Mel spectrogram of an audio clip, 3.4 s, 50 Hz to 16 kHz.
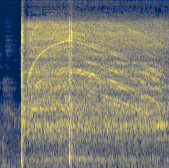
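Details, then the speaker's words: Starter removed from a Hino Victor 500 ten-wheel truck (260 engine), bench test: snaps on, whines up and settles into a steady whir with no grinding. It spins normally; a weak spring or a lever not returning is suspected for the clacking after starting. "นี้ไดมันปกติเสียงไดปกติอยู่ครับพี่น้องหาสาเหตุบ่มันพ้ออยู่เพราะว่าหลังจากเฮาสตาร์ทแล้วมันดังแคกๆนำก้นนันาบ่รู้ว่าเสียงหยัง"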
